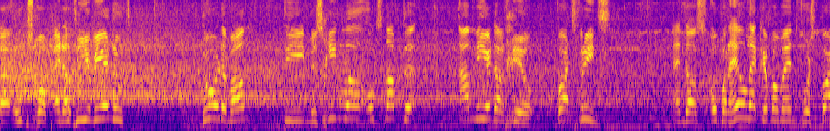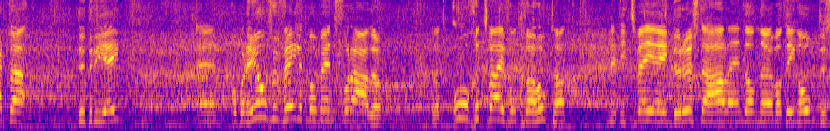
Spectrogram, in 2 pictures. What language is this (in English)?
Dutch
